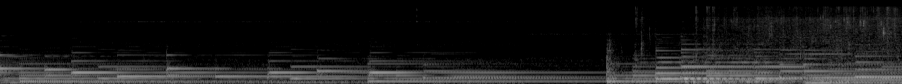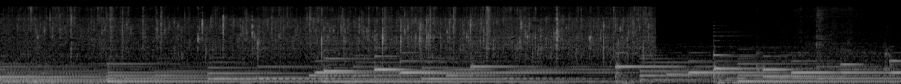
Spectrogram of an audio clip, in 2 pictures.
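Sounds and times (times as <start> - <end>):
soft background music: 0.0 - 18.0
zucchini sizzling in hot oil: 6.9 - 15.6.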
